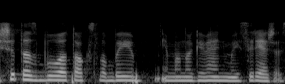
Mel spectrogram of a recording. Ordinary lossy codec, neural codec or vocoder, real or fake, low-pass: MP3, 64 kbps; none; real; 7.2 kHz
